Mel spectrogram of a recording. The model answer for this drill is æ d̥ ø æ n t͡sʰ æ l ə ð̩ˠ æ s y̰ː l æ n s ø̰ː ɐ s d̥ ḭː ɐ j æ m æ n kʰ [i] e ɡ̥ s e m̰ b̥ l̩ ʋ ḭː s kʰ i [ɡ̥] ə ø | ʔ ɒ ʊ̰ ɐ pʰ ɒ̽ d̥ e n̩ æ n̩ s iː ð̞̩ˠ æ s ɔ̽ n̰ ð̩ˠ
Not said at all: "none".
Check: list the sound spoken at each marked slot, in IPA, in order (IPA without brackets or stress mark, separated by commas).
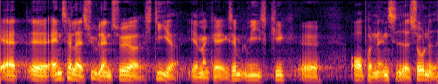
æ, ɡ̥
